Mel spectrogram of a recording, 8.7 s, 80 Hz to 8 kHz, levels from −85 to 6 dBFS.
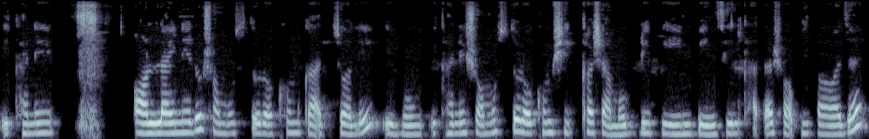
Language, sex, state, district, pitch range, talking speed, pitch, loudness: Bengali, female, West Bengal, Jhargram, 200-220 Hz, 140 wpm, 210 Hz, -18 LUFS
